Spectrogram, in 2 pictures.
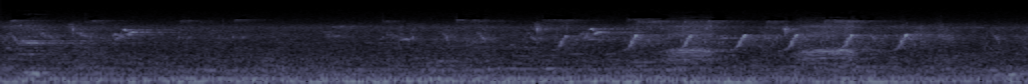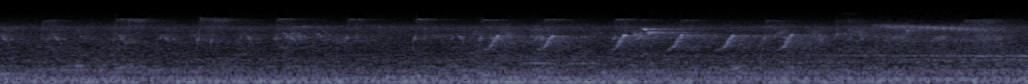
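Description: Wild birds calling in rapid runs of short, high notes, one run about four seconds in and another near ten seconds, over a steady low background rumble.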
